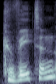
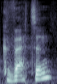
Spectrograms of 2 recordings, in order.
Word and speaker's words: Kvetun: They're based in Russia and they're called Kvetun or Kvetun, depending how you want to pronounce it.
